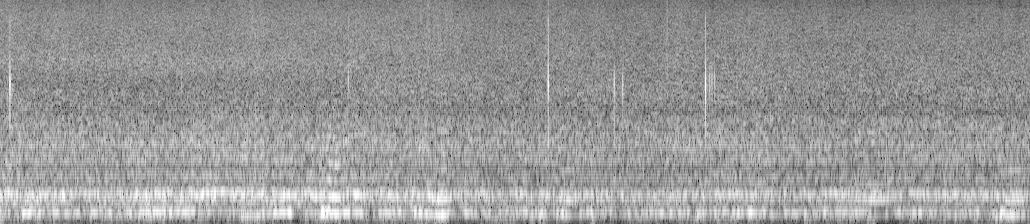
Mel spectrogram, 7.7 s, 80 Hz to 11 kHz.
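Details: A swarm of honey bees moving into a new hive, dated 3/7/2013: continuous droning hum with a warbling low band, dense hiss on top and a few sharp clicks near the middle.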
